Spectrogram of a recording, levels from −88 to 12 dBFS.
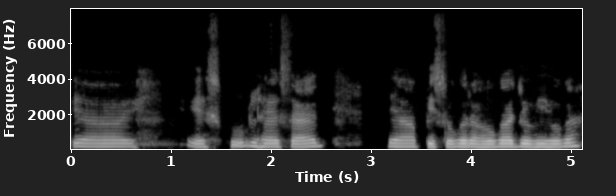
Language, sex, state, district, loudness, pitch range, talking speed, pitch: Hindi, female, Uttar Pradesh, Deoria, -22 LUFS, 175-205 Hz, 150 wpm, 185 Hz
